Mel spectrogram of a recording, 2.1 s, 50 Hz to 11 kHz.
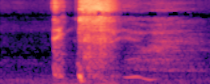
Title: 5/1 - moooore allergy sneezes!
